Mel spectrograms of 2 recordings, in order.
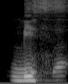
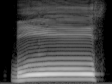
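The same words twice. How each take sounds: First: The vowel after the b is kept short. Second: The vowel after the b is drawn out long. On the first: The speaker calls it right. "tapi bis" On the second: The speaker calls it wrong. "Nggak boleh bis"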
